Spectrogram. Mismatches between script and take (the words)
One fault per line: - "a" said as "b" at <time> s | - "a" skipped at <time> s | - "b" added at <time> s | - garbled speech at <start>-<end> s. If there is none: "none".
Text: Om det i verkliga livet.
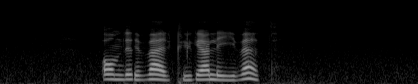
none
